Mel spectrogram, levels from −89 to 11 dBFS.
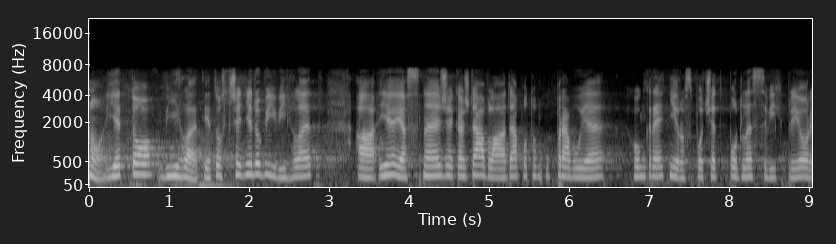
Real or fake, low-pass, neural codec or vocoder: real; 7.2 kHz; none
